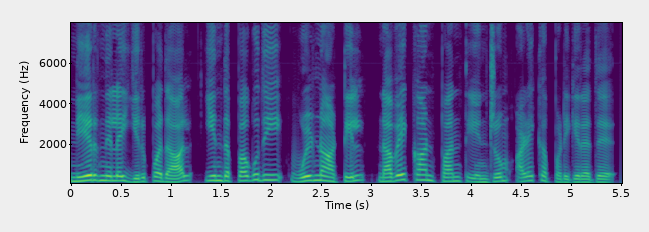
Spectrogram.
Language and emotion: Tamil, neutral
